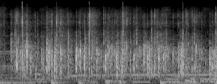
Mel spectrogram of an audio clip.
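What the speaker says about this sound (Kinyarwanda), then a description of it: "Mumfashe tubanze tubaha amashyi menshi." An audience at an open day event in Rutsiro breaks into applause, dense overlapping clapping close by with some crowd voices mixed in.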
